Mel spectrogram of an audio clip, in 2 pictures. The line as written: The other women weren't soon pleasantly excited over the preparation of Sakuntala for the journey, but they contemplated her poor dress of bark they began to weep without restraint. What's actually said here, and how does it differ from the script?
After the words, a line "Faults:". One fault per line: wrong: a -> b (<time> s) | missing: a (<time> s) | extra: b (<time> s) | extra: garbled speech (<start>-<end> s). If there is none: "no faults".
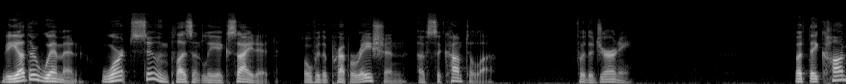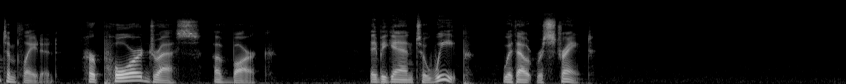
The other women weren't soon pleasantly excited over the preparation of Sakuntala for the journey, but they contemplated her poor dress of bark they began to weep without restraint.
Faults:
no faults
